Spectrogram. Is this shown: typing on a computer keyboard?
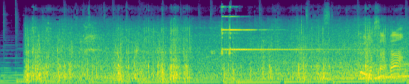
no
